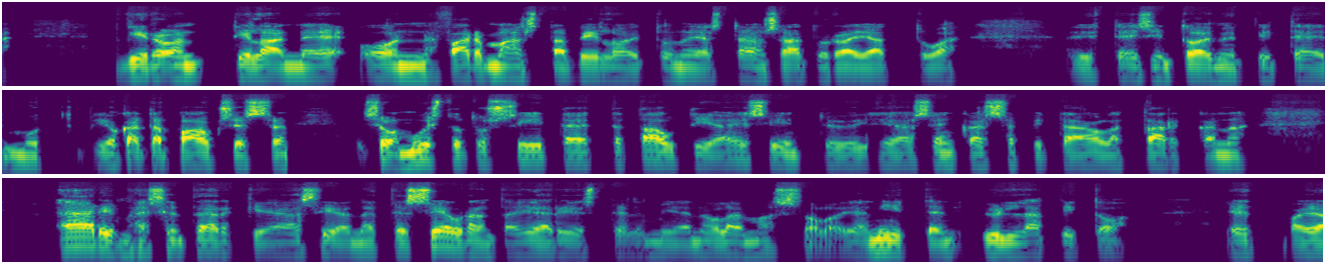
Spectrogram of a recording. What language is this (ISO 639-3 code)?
fin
